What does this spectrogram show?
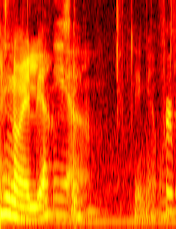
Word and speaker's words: Noelia: Es Noelia. Yeah. Sí, mi amor. For people that can't pronounce it, Please.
